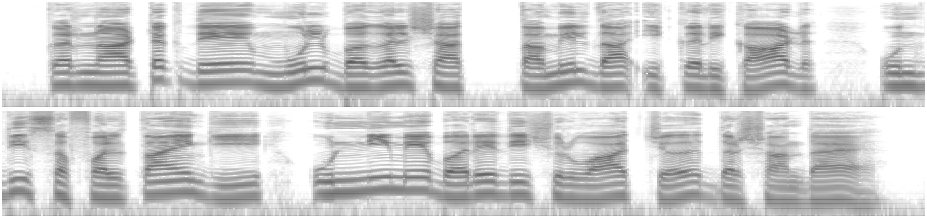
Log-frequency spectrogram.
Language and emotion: Dogri, neutral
